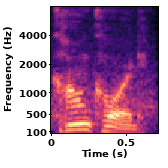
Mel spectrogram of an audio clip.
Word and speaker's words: Concord: It's along the same lines as Concord. You know, it's, to a lot of people, it looks like Concorde. No, Concorde is a French passenger plane that does over Mach 1. So, faster than the speed of sound. That's Concorde. This is Concord. That's the pronunciation.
